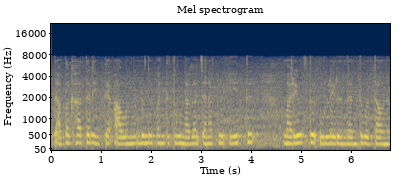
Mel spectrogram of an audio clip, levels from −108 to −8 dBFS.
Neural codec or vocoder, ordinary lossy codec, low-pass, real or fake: codec, 16 kHz, 16 kbps, FreqCodec, larger model; none; none; fake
